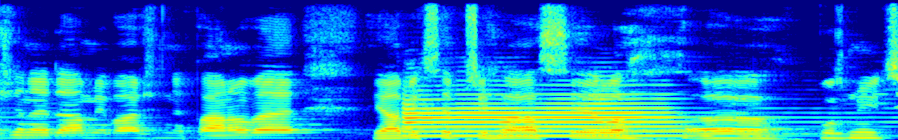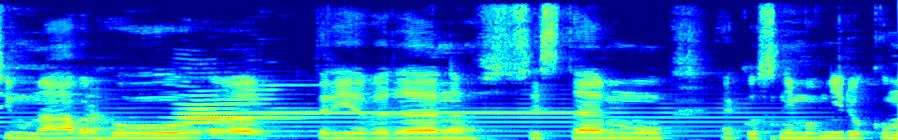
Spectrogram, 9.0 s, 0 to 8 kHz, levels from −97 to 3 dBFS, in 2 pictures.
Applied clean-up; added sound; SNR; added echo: classical method log-MMSE.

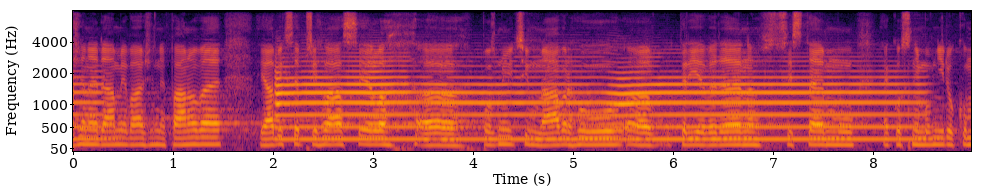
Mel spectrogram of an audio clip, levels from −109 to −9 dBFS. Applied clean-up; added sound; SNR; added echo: none; Trumpet; -2 dB; none.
